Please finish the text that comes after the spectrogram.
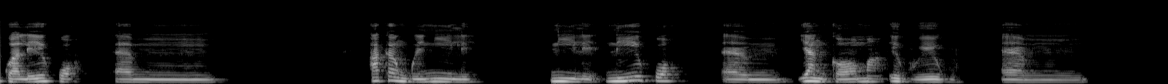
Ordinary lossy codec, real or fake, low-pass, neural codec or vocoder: none; real; none; none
